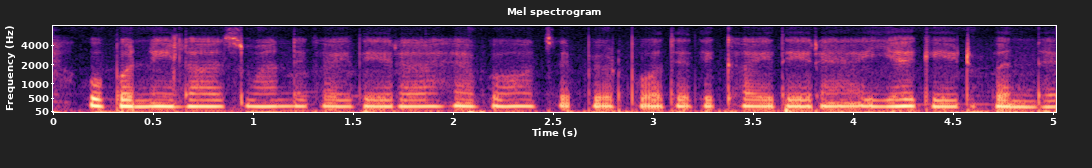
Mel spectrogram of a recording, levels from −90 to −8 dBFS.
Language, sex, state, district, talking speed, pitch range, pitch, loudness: Hindi, female, Chhattisgarh, Rajnandgaon, 225 wpm, 220-230 Hz, 225 Hz, -18 LUFS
